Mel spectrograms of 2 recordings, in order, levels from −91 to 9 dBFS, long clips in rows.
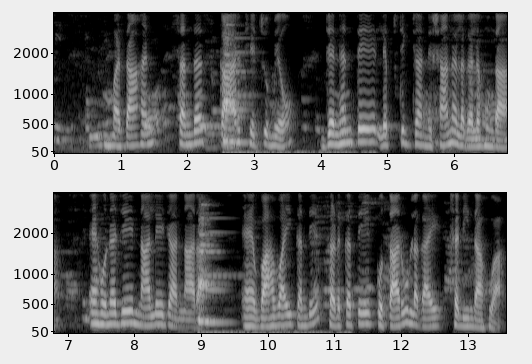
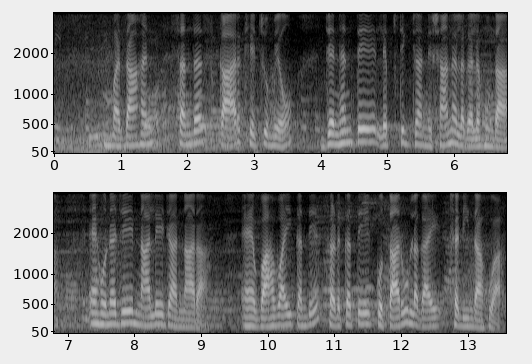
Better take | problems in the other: second | noise reduction (classical method log-MMSE)

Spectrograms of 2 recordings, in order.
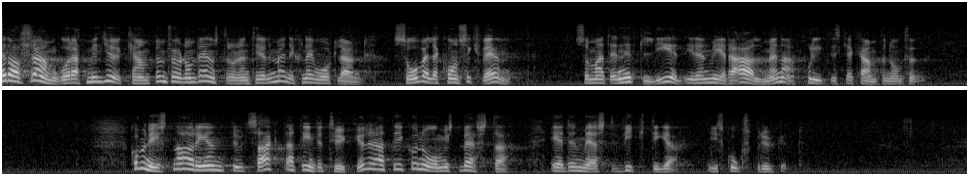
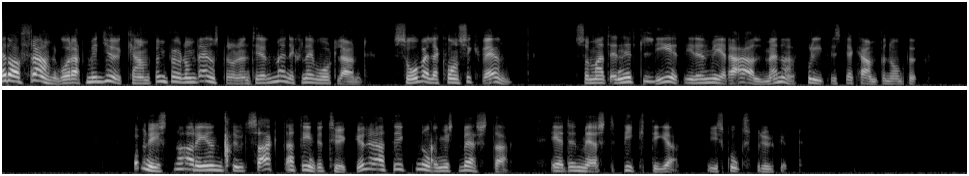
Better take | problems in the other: first | noise reduction (neural diffusion model UNIVERSE++)

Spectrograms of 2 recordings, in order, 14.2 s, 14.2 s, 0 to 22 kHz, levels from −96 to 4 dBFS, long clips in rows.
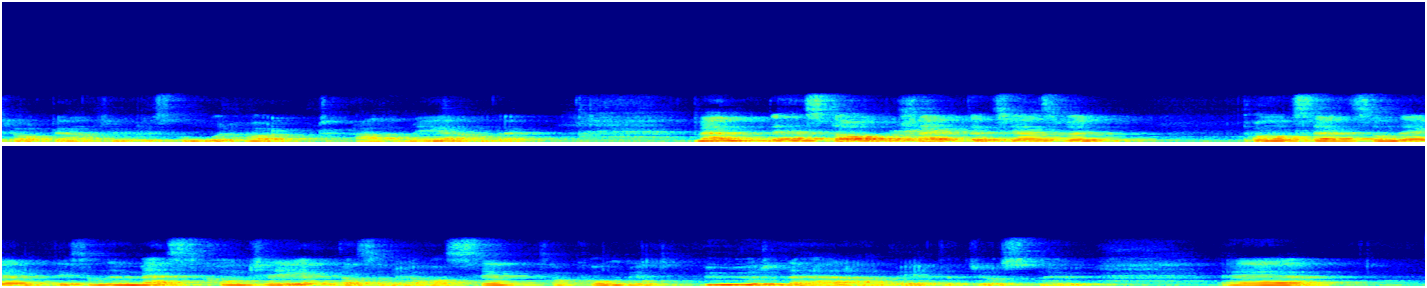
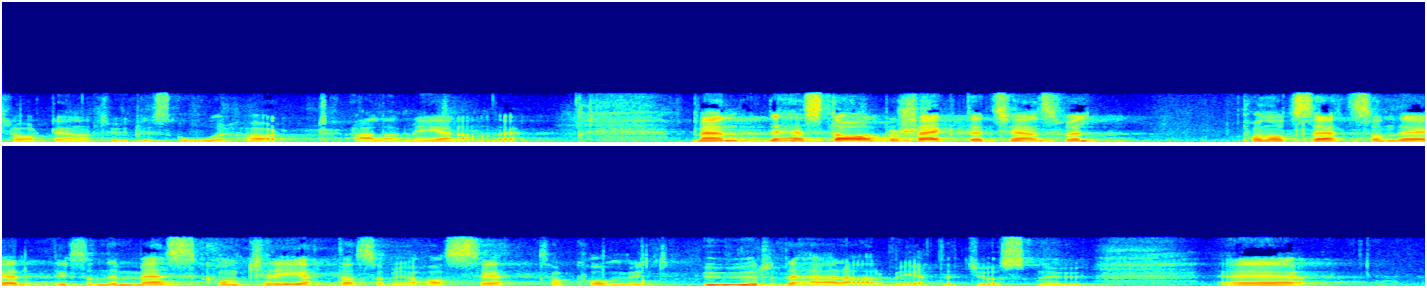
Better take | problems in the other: second | room echo; dies away in 0.9 s

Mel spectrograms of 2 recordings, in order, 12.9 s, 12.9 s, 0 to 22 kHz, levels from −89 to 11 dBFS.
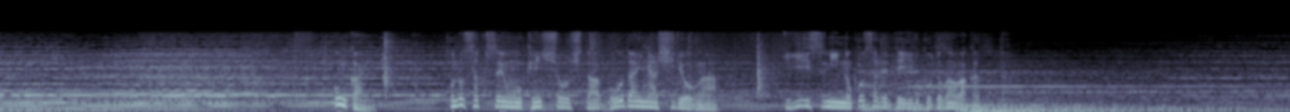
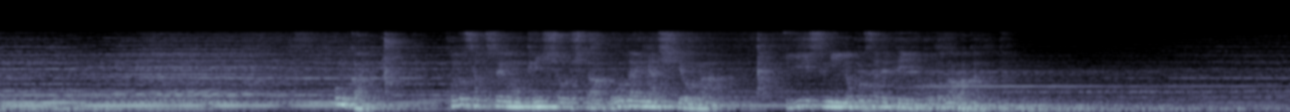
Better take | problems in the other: first | room echo; dies away in 1.1 s

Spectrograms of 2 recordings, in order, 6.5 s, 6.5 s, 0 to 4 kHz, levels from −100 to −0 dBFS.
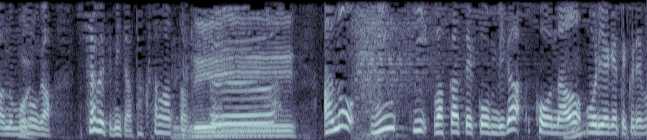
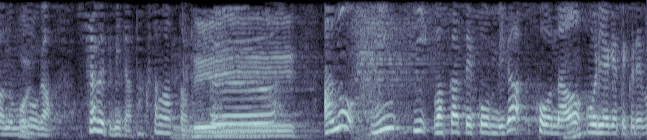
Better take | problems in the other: first | room echo; dies away in 2.9 s

